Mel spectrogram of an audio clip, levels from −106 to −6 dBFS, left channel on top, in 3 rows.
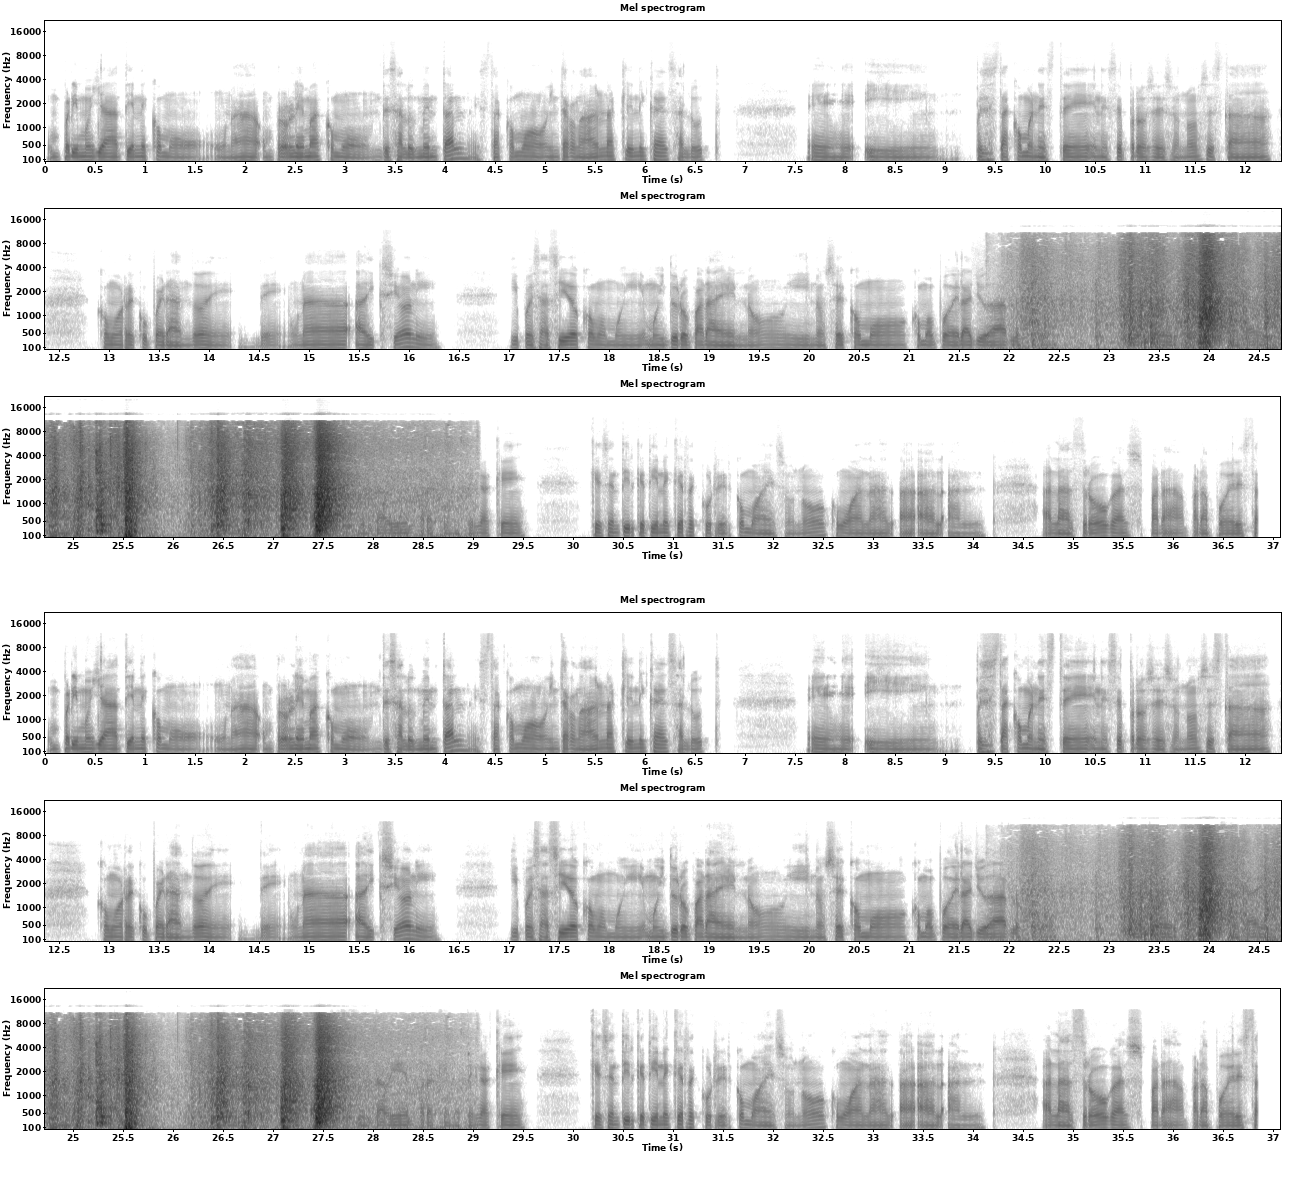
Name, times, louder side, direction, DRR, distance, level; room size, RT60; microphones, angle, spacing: voice 1, 0.0-6.6 7.2-7.3 7.6-9.0 9.3-16.3 17.0-25.8 26.4-29.5 29.8-36.8, right 1 dB, 60° right, 7.6 m, -51 dB
sound 1, 22.1-22.6 22.9-28.2 28.5-28.6, left 3 dB, 15° left, 1.1 m, -29 dB
head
